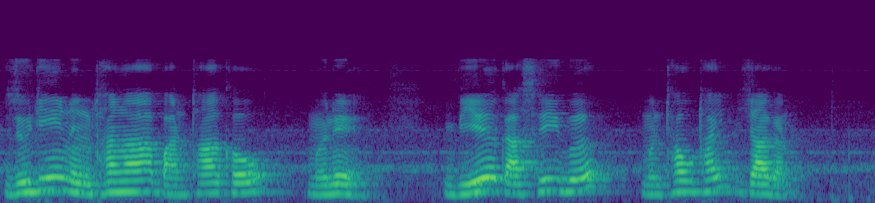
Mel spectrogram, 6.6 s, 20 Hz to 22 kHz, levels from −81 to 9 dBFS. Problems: none marked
